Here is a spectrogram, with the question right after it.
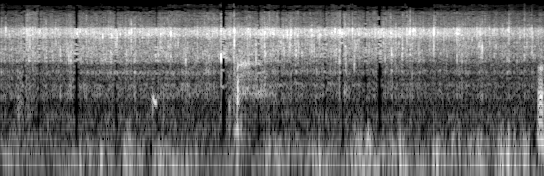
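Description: Rainbow trout sizzle steadily in a hot pan at close range, with a continuous bright crackle of oil and a few clicks as the fillets are laid down and shifted.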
